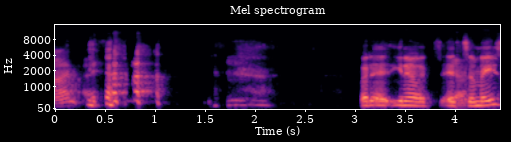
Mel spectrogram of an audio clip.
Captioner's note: laughs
